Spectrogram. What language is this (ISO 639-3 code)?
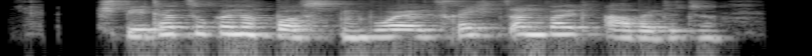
deu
